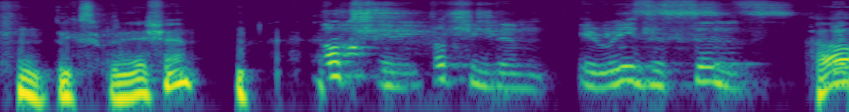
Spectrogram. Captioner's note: laughter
